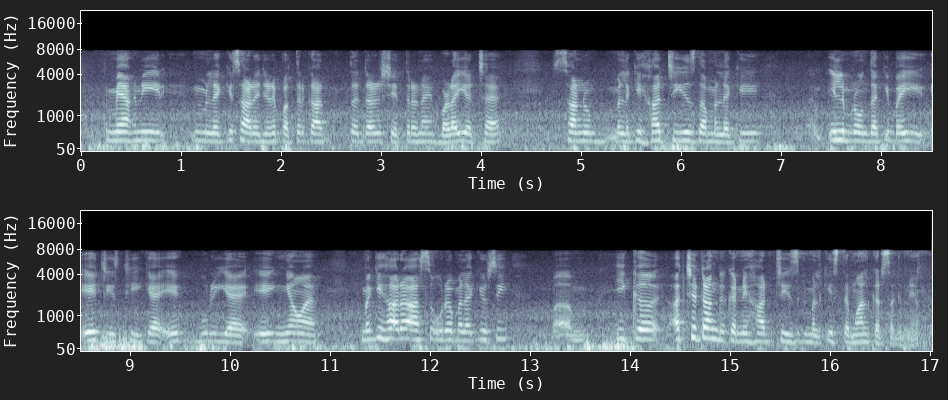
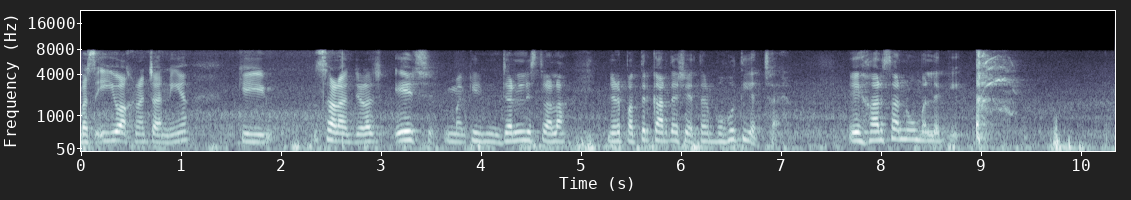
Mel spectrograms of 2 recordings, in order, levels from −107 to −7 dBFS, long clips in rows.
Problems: none marked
